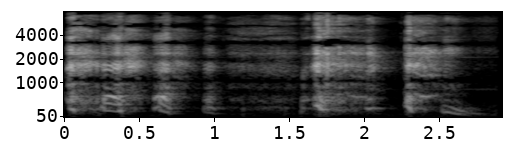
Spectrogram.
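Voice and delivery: loud, high belly laugh; real uncontrollable laughing fit; hard laughter. Real, not acted. Player losing it over Rob's lines, laughing hard. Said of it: "I'm laughing so hard".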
